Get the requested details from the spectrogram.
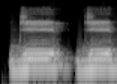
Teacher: Sedangkan dia sifatnya jahar. Tidak ada aliran udara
